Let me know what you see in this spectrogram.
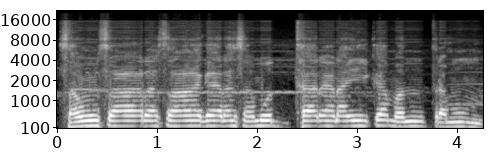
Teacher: ఇక్కడ ధా కింద ధా అవుతుంది, మహాప్రాణము నొక్కి చెప్పాలి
